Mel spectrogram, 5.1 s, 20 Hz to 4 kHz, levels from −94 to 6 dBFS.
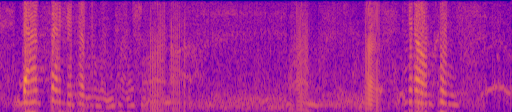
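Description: From start to end the speech suffers a mu-law and A-law mix-up: samples coded with the mu-law curve are expanded with the A-law curve, so levels are remapped wrongly. The speech sounds harsh and distorted, and the pauses fill with noise, within a telephone band topping out near 4 kHz.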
